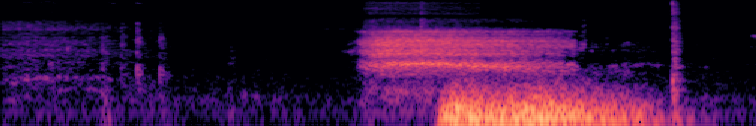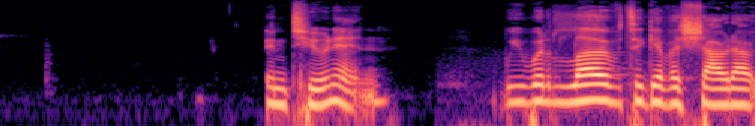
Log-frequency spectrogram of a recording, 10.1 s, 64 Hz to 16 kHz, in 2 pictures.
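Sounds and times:
slow deep breath: 2.4s - 4.5s
speech: 6.8s - 7.7s, 8.4s - 10.0s.

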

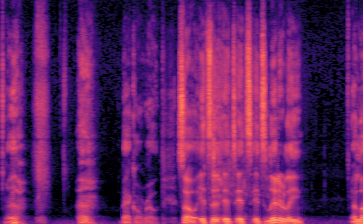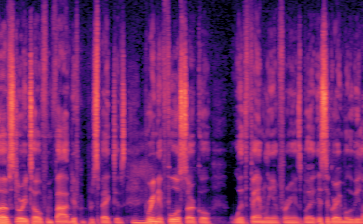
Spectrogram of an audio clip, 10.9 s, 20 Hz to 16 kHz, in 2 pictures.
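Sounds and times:
person sneezing: 0.0s - 1.5s, 3.1s - 3.8s
sharp exhale or sniff: 0.5s - 0.8s
speech: 2.8s - 4.6s, 5.3s - 10.8s.

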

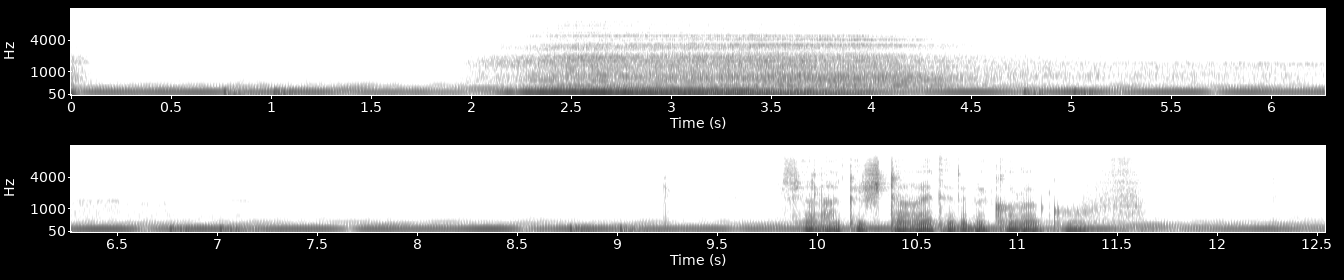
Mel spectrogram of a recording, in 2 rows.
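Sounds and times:
low steady hummed vocal tone during a breathing exercise: 0.0s - 12.5s
breathy rush of exhaled air: 2.0s - 6.4s
deep breath taken during a breathing exercise: 2.0s - 6.8s, 8.5s - 9.8s
speech: 9.9s - 11.7s.

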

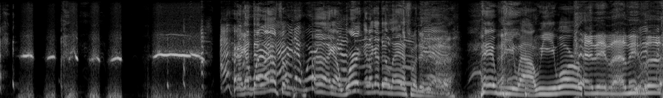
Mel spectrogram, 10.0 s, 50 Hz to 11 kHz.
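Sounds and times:
laughter: 0.0s - 0.4s, 2.5s - 9.9s
person whistling a tune: 0.2s - 3.2s
speech: 3.6s - 9.9s.

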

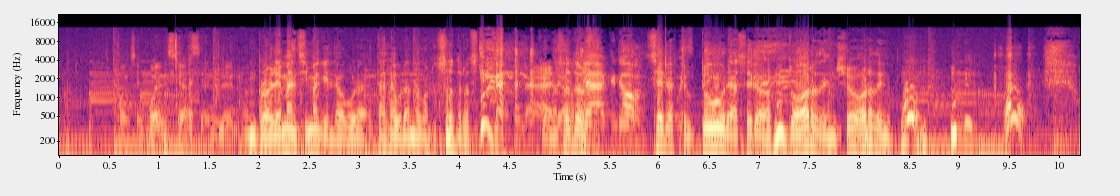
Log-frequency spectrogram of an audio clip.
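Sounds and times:
speech: 0.6s - 10.2s
laughter: 4.2s - 5.5s, 6.8s - 7.8s, 8.6s - 9.8s
dog barking sharply: 8.4s - 8.8s, 9.4s - 10.2s.

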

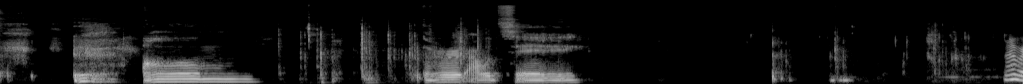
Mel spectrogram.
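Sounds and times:
speech: 0.8s - 2.4s, 4.5s - 5.9s, 10.0s - 10.2s
person drinking water with wet gulps and swallowing: 7.7s - 9.8s.

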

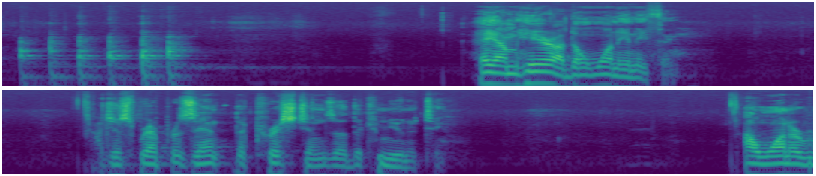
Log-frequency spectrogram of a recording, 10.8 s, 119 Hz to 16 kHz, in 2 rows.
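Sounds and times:
firm knocking on a door: 0.1s - 1.4s
speech: 3.2s - 4.6s, 6.0s - 8.5s, 10.4s - 10.8s.

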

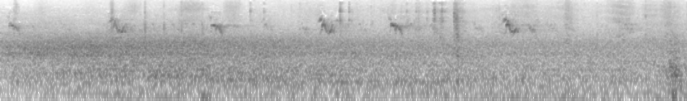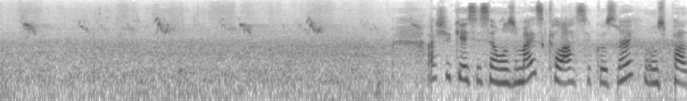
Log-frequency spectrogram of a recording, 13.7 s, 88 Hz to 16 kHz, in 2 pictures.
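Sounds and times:
sparrows chirping outside a window: 0.0s - 12.1s
steady outdoor noise: 0.0s - 13.7s
speech: 11.3s - 13.7s.

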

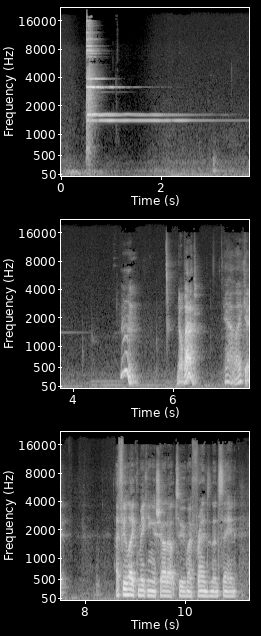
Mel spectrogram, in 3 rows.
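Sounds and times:
glasses clinking in a toast: 0.5s - 4.2s
short vocal sound: 4.9s - 6.0s
speech: 6.1s - 6.6s, 7.3s - 7.7s, 8.6s - 11.2s.

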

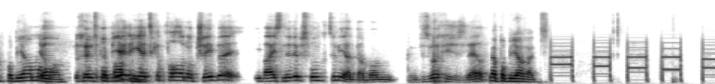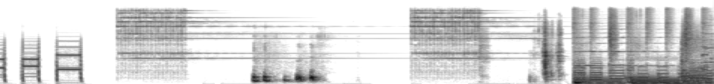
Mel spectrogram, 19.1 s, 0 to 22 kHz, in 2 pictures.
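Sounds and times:
speech: 0.0s - 7.5s
telephone dialing tones: 7.4s - 10.7s
bright ringing phone bell: 11.1s - 17.2s
person laughing: 12.9s - 13.9s.

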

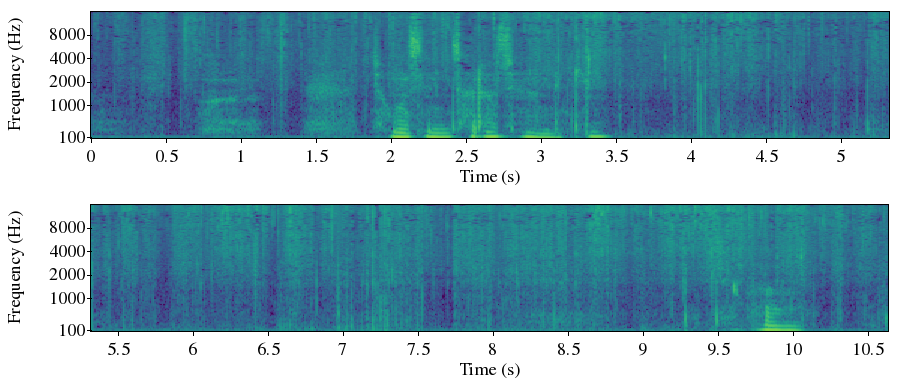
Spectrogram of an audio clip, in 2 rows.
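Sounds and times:
tea bag packet crinkling: 0.0s - 10.6s
speech: 2.0s - 3.6s, 9.8s - 10.2s.

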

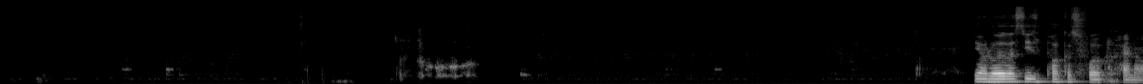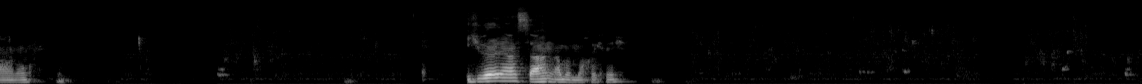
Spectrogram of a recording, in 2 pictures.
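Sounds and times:
speech: 9.8s - 12.1s, 16.2s - 17.8s
water running from a tap: 18.4s - 22.8s.

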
